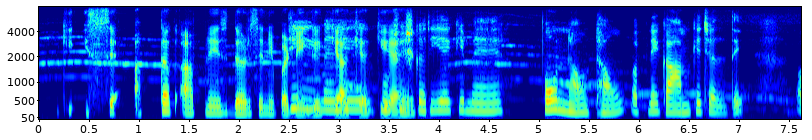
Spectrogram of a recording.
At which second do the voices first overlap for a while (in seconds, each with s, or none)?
2.5 s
